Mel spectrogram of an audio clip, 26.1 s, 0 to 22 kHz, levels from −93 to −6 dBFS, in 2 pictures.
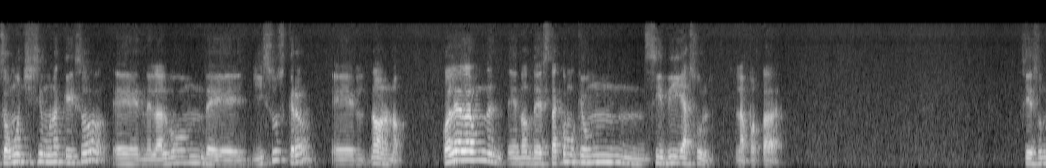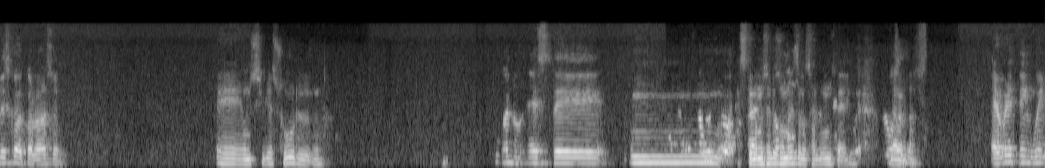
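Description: At 21.42 to 21.49 s a faint delayed copy of the speech, around 15 dB down and 423 ms late, slips through: an echo leak, likely from incomplete echo cancellation. From 21.47 to 24.97 s the speech dips and breaks up, dropping by around 30 dB at worst. This is speech suppressed in double talk, likely an echo canceller muting overlapping talk.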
